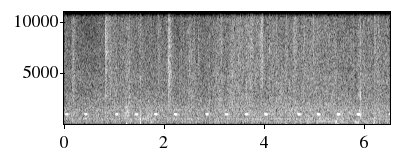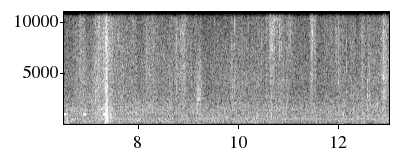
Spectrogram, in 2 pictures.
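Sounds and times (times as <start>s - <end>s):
short beeps on one pitch: 0.0s - 7.4s
rustling and crackling of leaves: 0.0s - 13.0s.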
